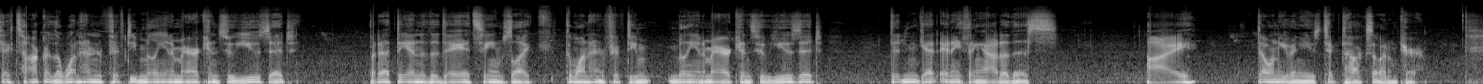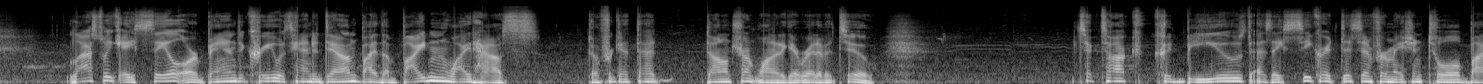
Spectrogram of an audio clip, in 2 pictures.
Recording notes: podcasts live from Cafe Anyway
